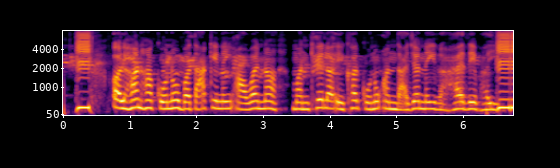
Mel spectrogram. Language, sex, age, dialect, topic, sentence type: Chhattisgarhi, female, 18-24, Western/Budati/Khatahi, banking, statement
